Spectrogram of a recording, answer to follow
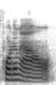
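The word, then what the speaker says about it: Portimão: of fact checking to do um it is pronounced portamal and it is a regular track it's not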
